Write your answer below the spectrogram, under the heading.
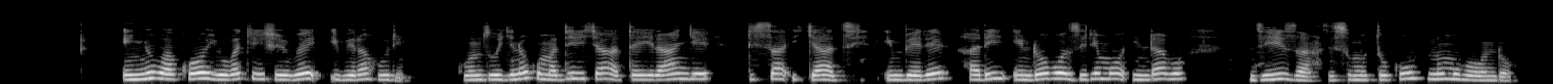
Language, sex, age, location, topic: Kinyarwanda, female, 50+, Nyagatare, education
